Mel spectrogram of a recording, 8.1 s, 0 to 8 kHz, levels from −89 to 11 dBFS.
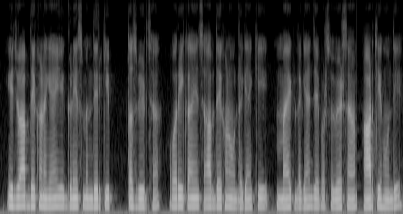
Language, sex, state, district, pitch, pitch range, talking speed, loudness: Hindi, male, Uttarakhand, Tehri Garhwal, 120 Hz, 115-120 Hz, 210 wpm, -23 LUFS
